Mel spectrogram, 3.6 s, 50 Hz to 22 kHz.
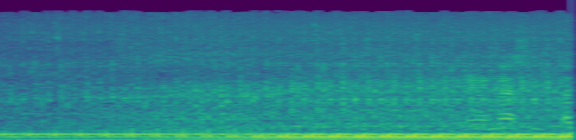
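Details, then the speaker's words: Mercedes Sprinter Luton (2006, 904/905), OM611 turbo diesel, first start after engine rebuild, manifold refitted, about 129,000 on the clock: even, steady diesel clatter at idle with a low regular beat, no misses or knocks; sounds very good. "you know i think we'll have a top quality sounds very good"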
